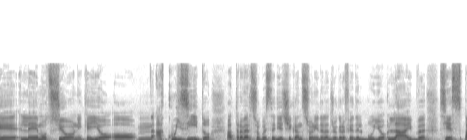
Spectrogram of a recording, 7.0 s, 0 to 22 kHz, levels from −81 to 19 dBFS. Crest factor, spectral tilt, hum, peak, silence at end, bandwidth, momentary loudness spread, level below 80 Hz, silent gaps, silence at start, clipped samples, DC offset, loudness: 18 dB; -4.5 dB/octave; none; -4 dBFS; 0 s; 12 kHz; 5 LU; -58 dBFS; none; 0 s; under 0.1%; under 0.1%; -23 LUFS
